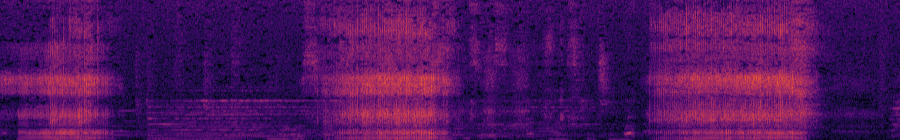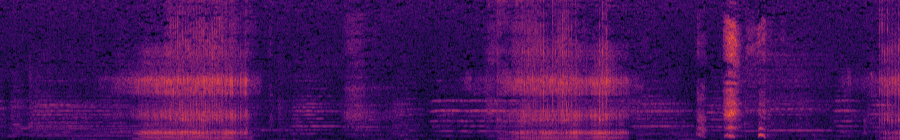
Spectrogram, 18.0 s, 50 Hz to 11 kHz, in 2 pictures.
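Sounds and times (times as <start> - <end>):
man snoring heavily: 0.0 - 1.2, 3.2 - 4.6, 6.5 - 8.2, 10.0 - 11.6, 13.7 - 15.4, 17.6 - 18.0.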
